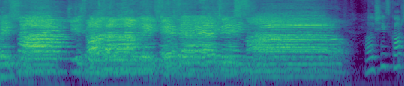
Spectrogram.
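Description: A roomful of voices singing a music-hall chorus together, unaccompanied or nearly so. The singing breaks off about seven seconds in, and a single voice starts near the end.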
